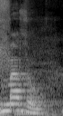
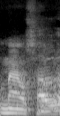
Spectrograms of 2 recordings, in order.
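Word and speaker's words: Mousehole: I think it's Mazel. I'm not Cornish. – It's definitely not Mouse Hole.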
